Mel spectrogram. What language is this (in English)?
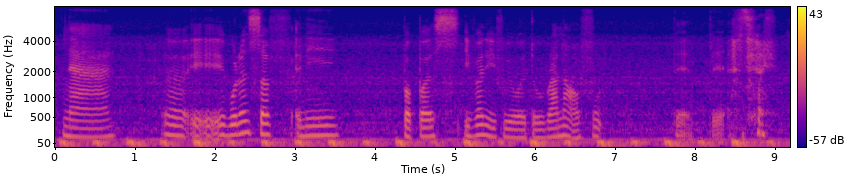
English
